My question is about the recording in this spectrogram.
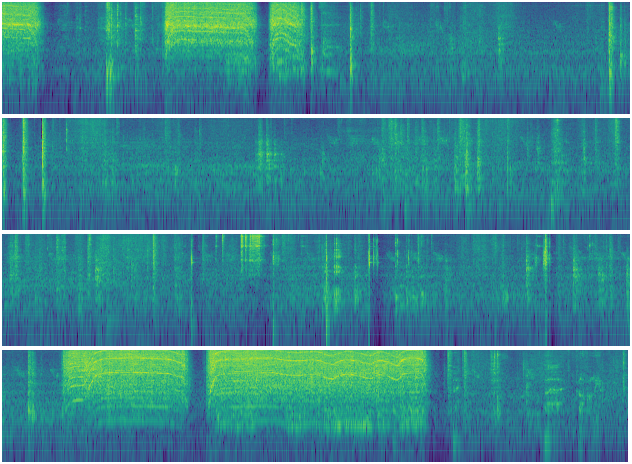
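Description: Power drill-driver running in bursts, driving the screws that fix an air-conditioner outdoor-unit wall bracket into plugged holes, its whine wavering in pitch as it loads. A short run about two seconds in and two longer runs near the end, with scattered clicks and handling knocks between.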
